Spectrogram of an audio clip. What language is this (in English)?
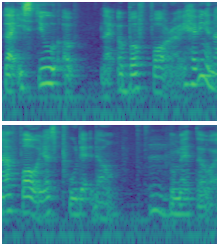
English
